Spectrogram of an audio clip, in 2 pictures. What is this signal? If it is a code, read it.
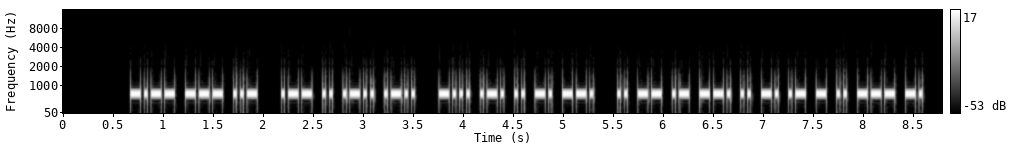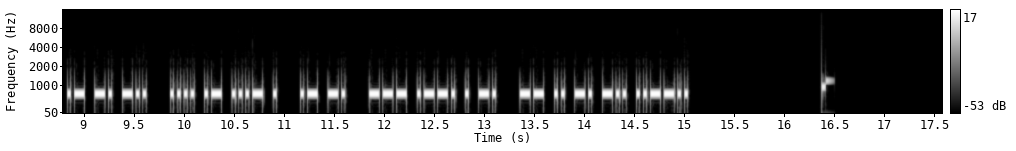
Morse code, heard as a keyed tone, about 34 wpm, 700 Hz. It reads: YOU WILL BRING IMAGINATION AND HAVE AN OPEN MIND?
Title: Sentences from Top 1300 Words 35wpm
